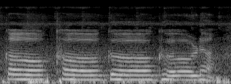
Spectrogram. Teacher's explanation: क ख ग घ ढ, ये जो है इसका उच्चारण कहाँ से होता है? कंठ से। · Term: क वाली लाइन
